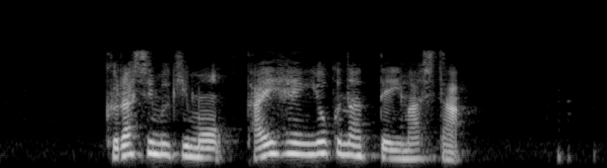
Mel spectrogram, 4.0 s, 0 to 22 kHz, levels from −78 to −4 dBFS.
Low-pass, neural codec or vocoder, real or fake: 7.2 kHz; none; real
